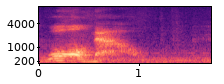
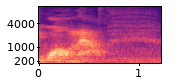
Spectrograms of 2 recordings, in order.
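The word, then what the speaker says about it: Wallnau: WN was WN now I don't know how to pronounce it it's w l l n a so I'm going to say wall now um he is his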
